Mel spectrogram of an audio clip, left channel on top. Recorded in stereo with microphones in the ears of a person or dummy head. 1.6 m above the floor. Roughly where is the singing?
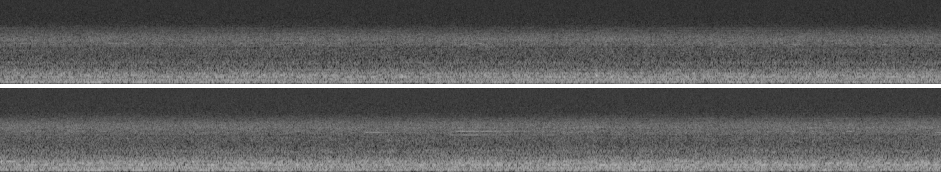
No singing in this recording.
